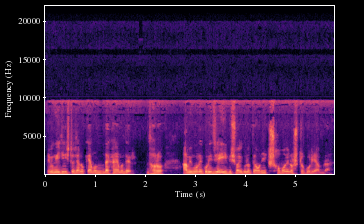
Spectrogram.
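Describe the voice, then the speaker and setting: A man's voice: on the high side, animated, fairly quick, dark tone, no room sound. A man teaching a literature lesson conversationally, asking his students rhetorical questions. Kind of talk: Bangla literature lecture.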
